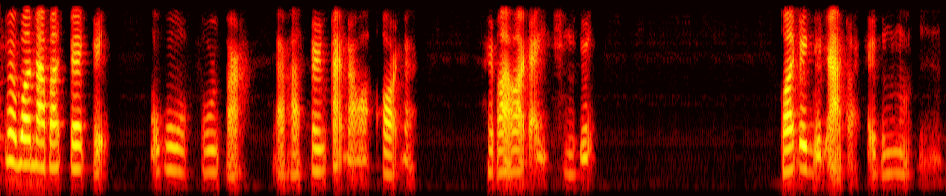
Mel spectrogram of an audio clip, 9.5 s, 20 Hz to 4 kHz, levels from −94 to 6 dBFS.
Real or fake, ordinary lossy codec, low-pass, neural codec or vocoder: fake; none; 3.6 kHz; autoencoder, 22.05 kHz, a latent of 192 numbers a frame, VITS, trained on one speaker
